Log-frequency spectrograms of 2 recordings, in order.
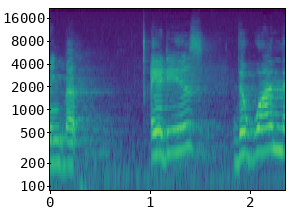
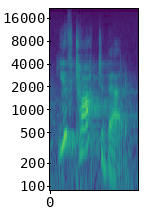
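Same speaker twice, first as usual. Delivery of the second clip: ordinary talk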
